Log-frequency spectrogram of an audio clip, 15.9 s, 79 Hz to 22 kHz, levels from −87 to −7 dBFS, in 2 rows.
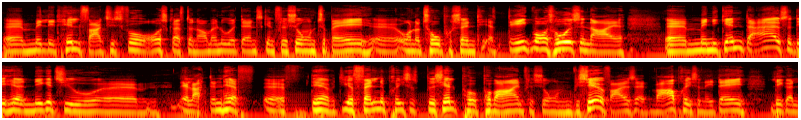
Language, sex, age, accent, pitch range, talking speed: Danish, male, 60-79, native, 150-180 Hz, 190 wpm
